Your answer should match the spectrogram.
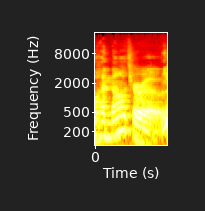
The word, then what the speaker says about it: Hanataro: To be quite honest, the way you're envisioning Hamataro helping Bleach is, in fact, the same way that Hamataro enhances Bleach. Like, it's just, like... – Oh, Hanataro. That's how they pronounce it in the show.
